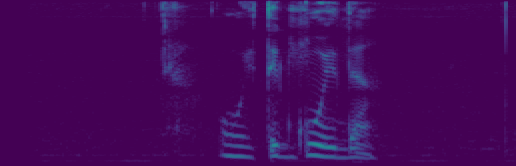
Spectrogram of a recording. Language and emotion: Russian, angry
